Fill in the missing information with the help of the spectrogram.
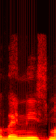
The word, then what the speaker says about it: Denise: Pueden buscarme en, en mi perfil de LinkedIn o en mi página de Facebook como Denise Matienzo Rubio.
